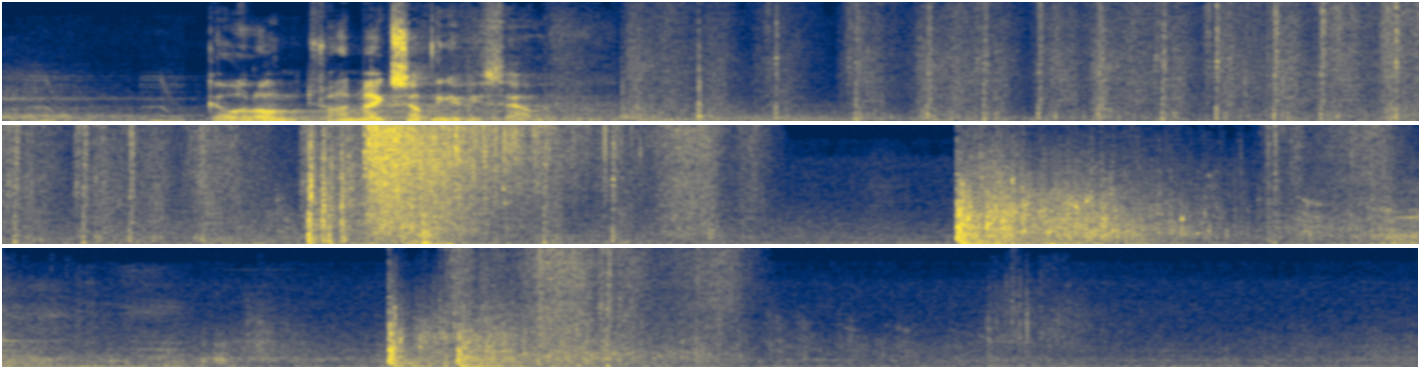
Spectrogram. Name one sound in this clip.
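Armoured footsteps run quickly on stone.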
